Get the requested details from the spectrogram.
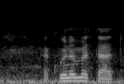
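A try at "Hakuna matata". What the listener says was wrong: Hakuna matako. You said matako. matata. Not ta. Ta.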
